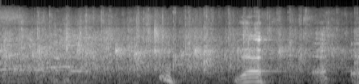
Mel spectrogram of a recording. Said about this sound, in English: You're just right on cue. You go ahead and applaud.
